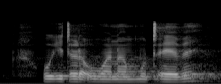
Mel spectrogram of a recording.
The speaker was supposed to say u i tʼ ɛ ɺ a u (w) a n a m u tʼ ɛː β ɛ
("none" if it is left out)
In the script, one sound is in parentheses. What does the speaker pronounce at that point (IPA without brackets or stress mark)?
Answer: w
